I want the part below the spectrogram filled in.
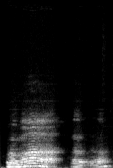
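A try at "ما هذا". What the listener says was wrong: Ma-nya dipanjangi.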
